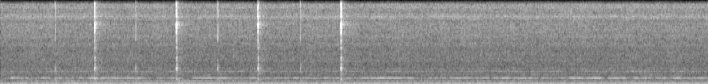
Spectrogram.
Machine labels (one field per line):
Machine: valve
